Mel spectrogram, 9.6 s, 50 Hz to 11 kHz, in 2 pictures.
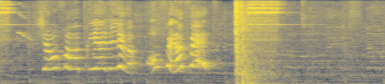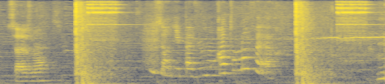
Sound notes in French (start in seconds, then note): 3.0 porte qui claque et sonnette; 5.8 porte qui claque et sonnette; 8.5 porte qui claque et sonnette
